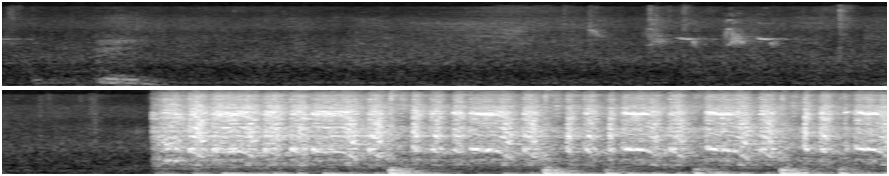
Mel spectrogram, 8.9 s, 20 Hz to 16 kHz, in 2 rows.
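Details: BMW K100 café racer first start after rewiring, tank newly fitted and fuelled: quiet, then harsh uneven cranking churn about three beats a second that never catches into a run, a cranking no-start; owner suspects the battery died and will recharge.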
